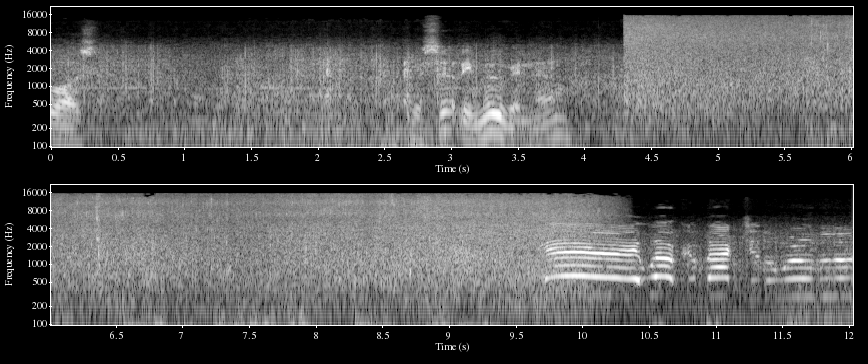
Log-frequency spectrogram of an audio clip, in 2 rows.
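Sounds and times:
wind rumbling on microphone: 0:00.0 - 0:12.0
water rushing along hull: 0:04.2 - 0:12.0.

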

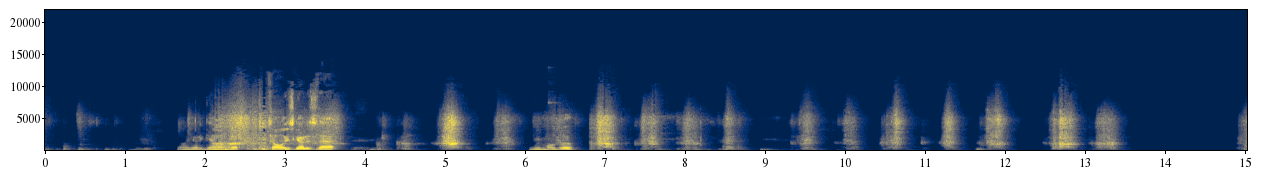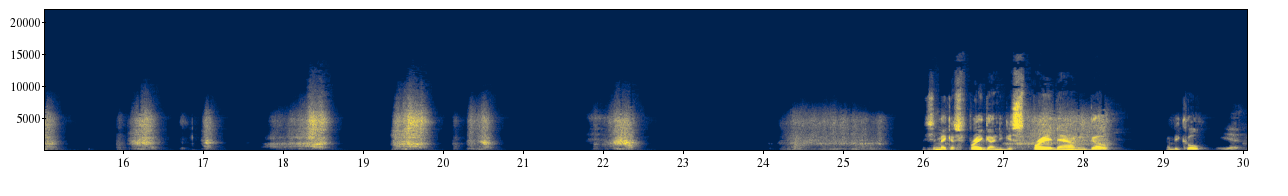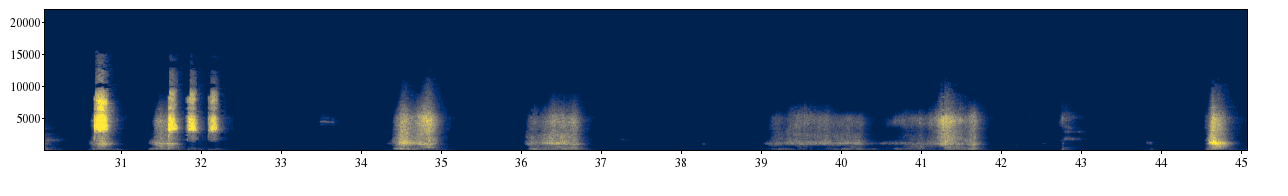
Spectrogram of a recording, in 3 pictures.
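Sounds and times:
trowel scraping adhesive: 0:02.1 - 0:03.8, 0:04.9 - 0:08.6, 0:09.4 - 0:13.4, 0:16.0 - 0:17.2, 0:17.9 - 0:18.7, 0:19.4 - 0:20.7, 0:26.3 - 0:28.4, 0:30.7 - 0:30.9, 0:31.6 - 0:32.2, 0:34.4 - 0:35.0, 0:36.1 - 0:36.8, 0:40.8 - 0:41.8.

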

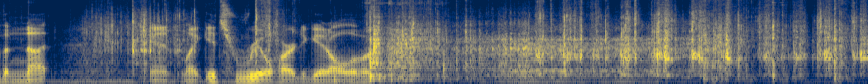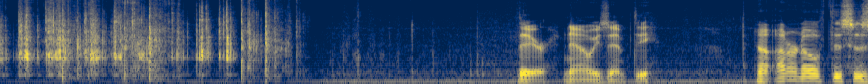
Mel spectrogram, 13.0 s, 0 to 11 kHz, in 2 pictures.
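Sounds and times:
coins clinking onto pile: 0:00.6 - 0:08.8
coins rattling in plastic bank: 0:00.6 - 0:08.8.

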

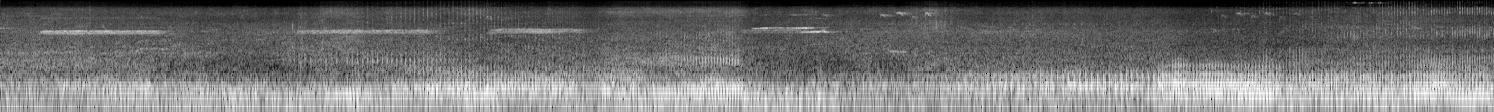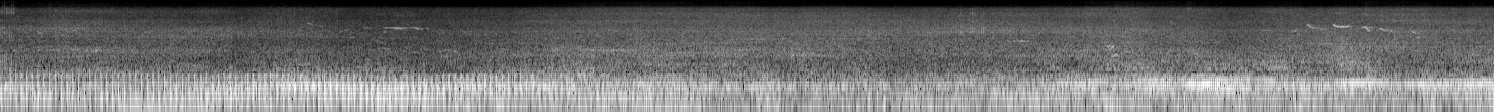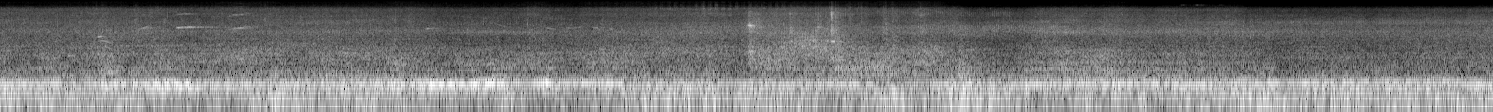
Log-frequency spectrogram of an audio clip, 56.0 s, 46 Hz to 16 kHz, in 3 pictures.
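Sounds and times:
motorbikes passing: 0:00.0 - 0:56.0
vehicle engine and road rumble: 0:00.0 - 0:56.0.

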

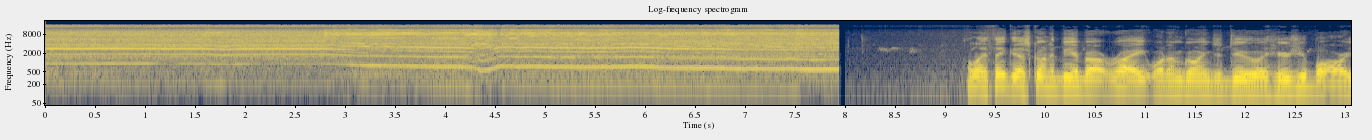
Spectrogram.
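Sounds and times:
cutting wheel whining through steel: 0:00.0 - 0:08.0.

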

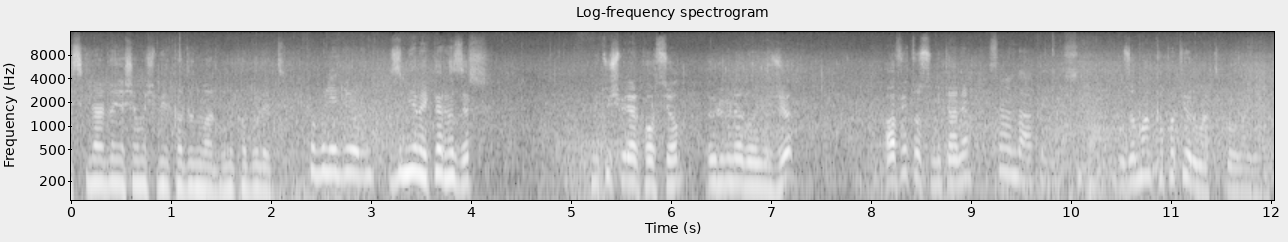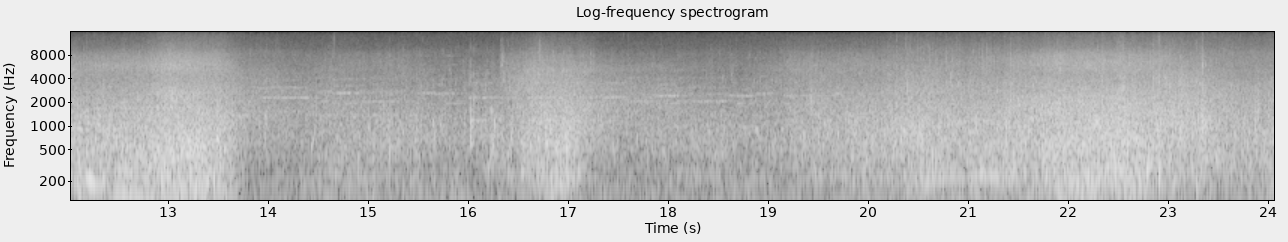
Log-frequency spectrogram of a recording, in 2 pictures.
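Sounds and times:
waves washing onto pebbles: 0:00.0 - 0:18.1, 0:19.1 - 0:24.0.

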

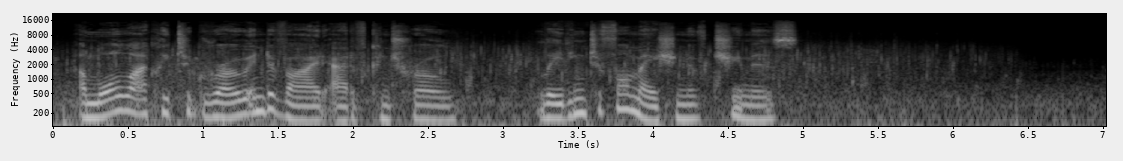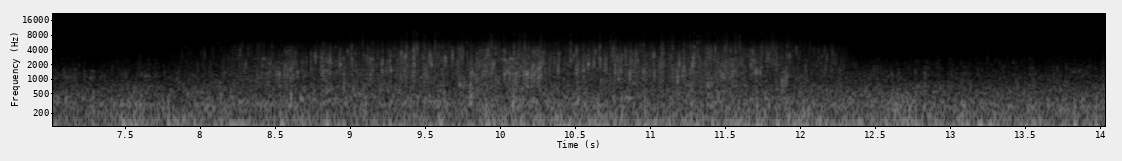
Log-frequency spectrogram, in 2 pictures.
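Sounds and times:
low rumble: 0:05.7 - 0:14.0.

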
